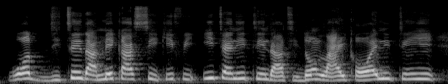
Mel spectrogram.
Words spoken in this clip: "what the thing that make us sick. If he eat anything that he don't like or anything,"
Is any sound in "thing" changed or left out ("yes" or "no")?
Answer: yes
